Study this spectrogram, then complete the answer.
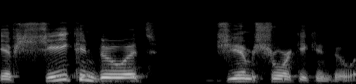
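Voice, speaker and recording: A man is speaking. The recording is dry and close, with no echo. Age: 60s. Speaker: businessman, car dealer. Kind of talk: podcast conversation. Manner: repetitive, stumbling restarts; emphatic.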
